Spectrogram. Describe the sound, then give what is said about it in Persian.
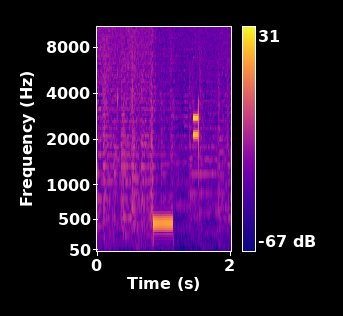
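A telephone tone plays after a call is cut off. A faint murmur comes first, then one steady low beep lasting about a third of a second, followed by a single short, higher beep. “فکر میکنم تماس شما متاسفانه قطع شد.”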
